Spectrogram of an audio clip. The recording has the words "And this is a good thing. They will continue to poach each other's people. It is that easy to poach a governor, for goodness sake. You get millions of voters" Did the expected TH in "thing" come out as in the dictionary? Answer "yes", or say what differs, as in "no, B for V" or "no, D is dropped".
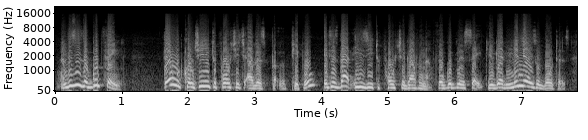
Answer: yes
